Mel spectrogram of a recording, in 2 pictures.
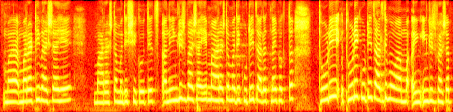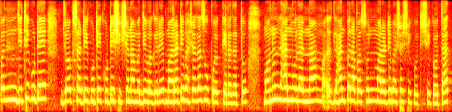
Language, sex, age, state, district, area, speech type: Marathi, female, 18-30, Maharashtra, Wardha, rural, spontaneous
